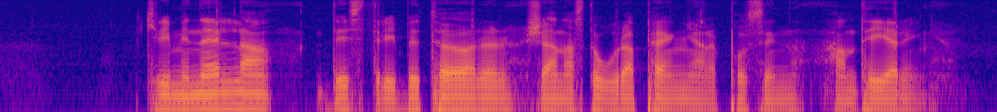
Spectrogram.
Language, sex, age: Swedish, male, 35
